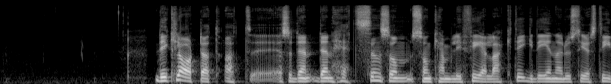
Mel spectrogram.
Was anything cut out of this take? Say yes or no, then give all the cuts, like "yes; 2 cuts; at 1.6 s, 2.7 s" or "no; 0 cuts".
yes; 1 cut; at 1.4 s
